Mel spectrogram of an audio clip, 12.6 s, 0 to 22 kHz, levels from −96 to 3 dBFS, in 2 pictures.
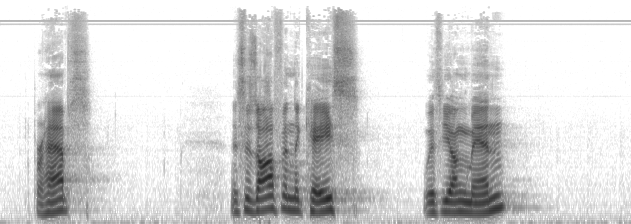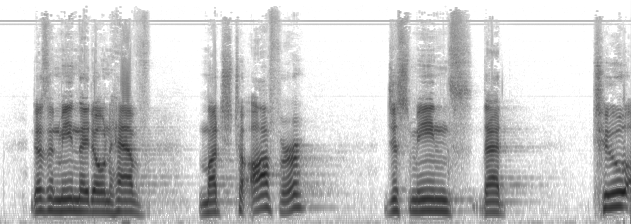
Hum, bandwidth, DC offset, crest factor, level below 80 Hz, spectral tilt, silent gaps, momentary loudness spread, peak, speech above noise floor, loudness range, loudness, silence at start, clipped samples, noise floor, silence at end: none; 19 kHz; under 0.1%; 20 dB; -70 dBFS; -5 dB/octave; none; 14 LU; 0 dBFS; 43 dB; 4 LU; -19 LUFS; 0.35 s; under 0.1%; -61 dBFS; 0 s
